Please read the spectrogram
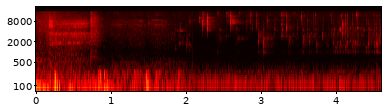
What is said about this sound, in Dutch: De bedoeling is dat die dan wordt aangelengd met het kokende water. Aan de kook gebracht door de kolen.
